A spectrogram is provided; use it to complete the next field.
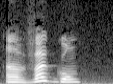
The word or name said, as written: Un wagon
